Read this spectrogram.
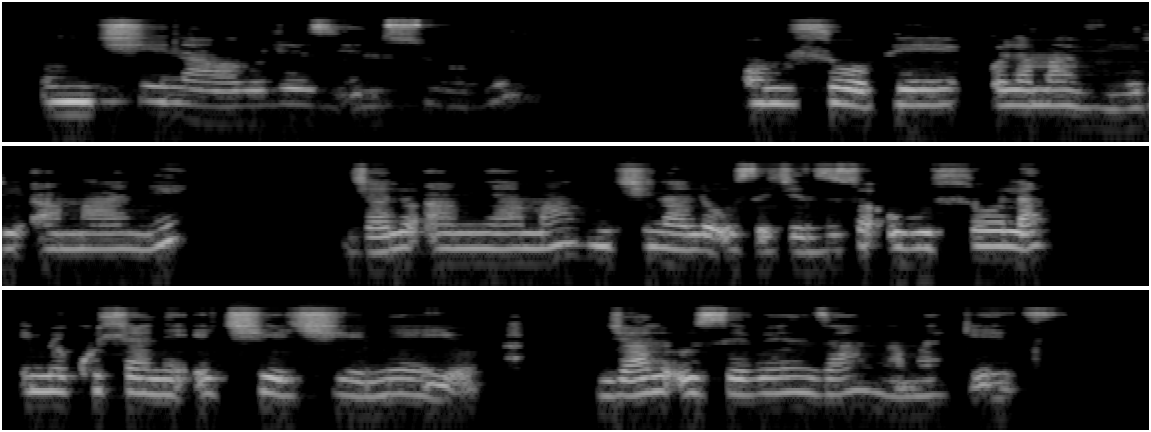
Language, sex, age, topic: North Ndebele, female, 25-35, health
